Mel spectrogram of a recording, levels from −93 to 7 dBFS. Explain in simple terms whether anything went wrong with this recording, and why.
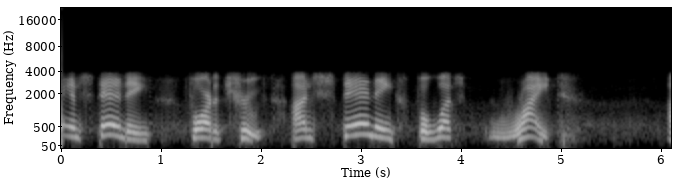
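Something did go wrong, and it lasts from start to finish. The speech has passed through a Codec 2 vocoder, a low-rate codec built for digital radio. Instead of sending the actual waveform, it sends only a rough description of the voice (its pitch, loudness and tone colour) and the receiver rebuilds speech from simple tones. That is why it sounds robotic and buzzy. The sound is also squeezed into a telephone-like band, with nothing above about 3.7 kHz, so it lacks crispness.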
